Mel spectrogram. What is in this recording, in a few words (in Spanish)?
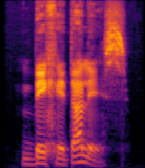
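"vegetales", Spanish; mekanta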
